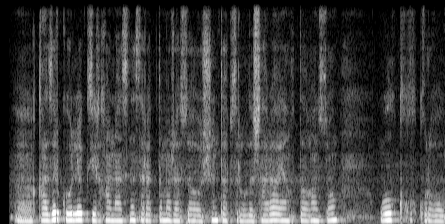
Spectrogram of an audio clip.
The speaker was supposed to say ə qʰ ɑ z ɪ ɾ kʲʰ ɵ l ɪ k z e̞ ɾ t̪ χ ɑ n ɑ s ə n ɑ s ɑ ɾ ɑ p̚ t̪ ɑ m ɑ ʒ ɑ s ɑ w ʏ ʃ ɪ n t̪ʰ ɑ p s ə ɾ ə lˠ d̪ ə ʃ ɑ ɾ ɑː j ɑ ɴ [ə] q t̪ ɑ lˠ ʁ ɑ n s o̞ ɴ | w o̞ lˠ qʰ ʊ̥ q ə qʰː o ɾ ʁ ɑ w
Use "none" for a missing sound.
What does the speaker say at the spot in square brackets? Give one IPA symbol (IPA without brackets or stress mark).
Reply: ə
